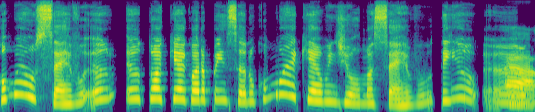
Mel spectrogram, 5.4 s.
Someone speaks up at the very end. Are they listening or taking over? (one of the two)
taking over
